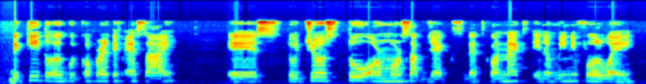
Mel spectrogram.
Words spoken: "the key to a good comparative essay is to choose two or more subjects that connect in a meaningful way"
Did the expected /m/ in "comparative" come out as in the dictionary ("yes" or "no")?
no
